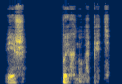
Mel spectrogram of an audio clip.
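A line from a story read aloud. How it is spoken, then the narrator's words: Whispering to himself. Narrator (Russian): проговорил Тушин шепотом про себя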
